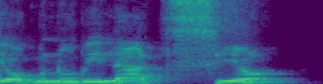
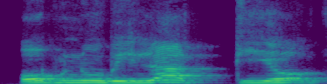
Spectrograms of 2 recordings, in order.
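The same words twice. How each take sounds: First: It is said in ecclesiastical Latin pronunciation. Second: It is said in classical Latin pronunciation.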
